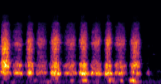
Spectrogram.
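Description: A man breathing in and out fast and hard, about six or seven quick noisy breaths a second, stopping near the end: a demonstration of hyperventilation.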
